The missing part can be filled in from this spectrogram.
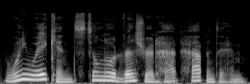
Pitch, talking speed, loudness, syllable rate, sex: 155 Hz, 265 wpm, -17 LUFS, 8.0 syllables/s, male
